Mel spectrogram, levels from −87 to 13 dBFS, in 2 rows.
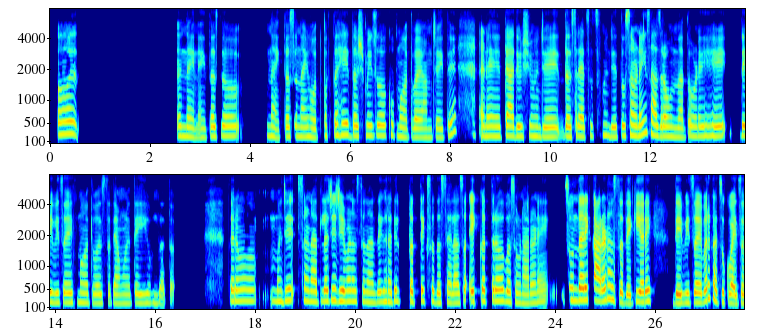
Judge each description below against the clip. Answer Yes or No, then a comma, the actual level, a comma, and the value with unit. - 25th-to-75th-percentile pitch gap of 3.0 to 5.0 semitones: No, narrow, 2.6 semitones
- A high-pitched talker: Yes, high, 220 Hz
